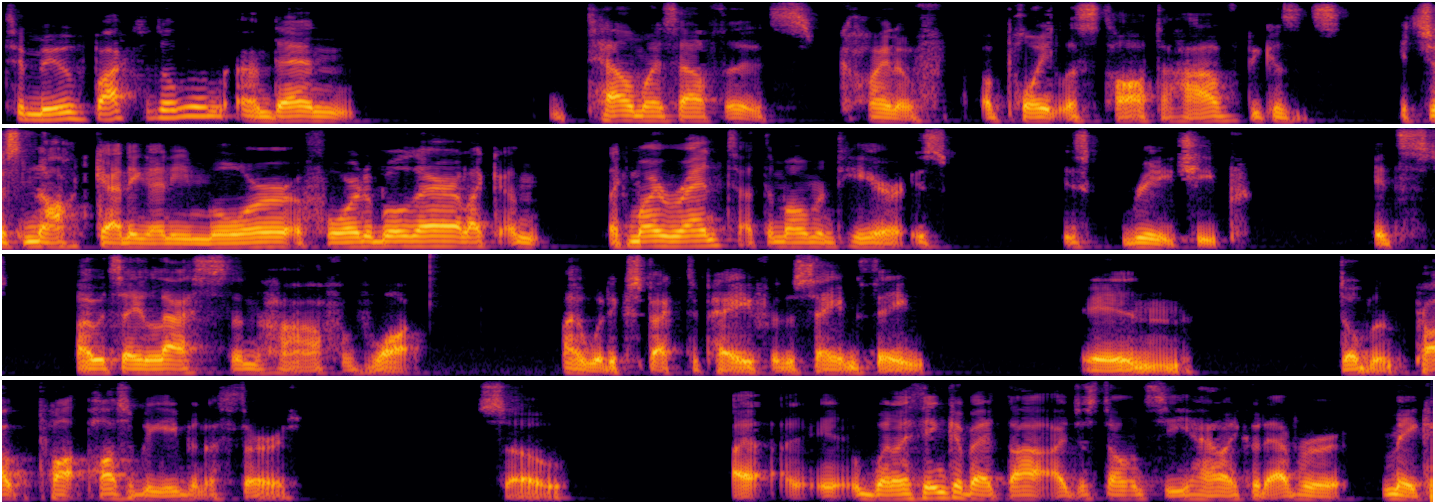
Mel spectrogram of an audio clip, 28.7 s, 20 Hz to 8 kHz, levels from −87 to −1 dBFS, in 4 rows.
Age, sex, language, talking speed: 20-39, male, English, 170 wpm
